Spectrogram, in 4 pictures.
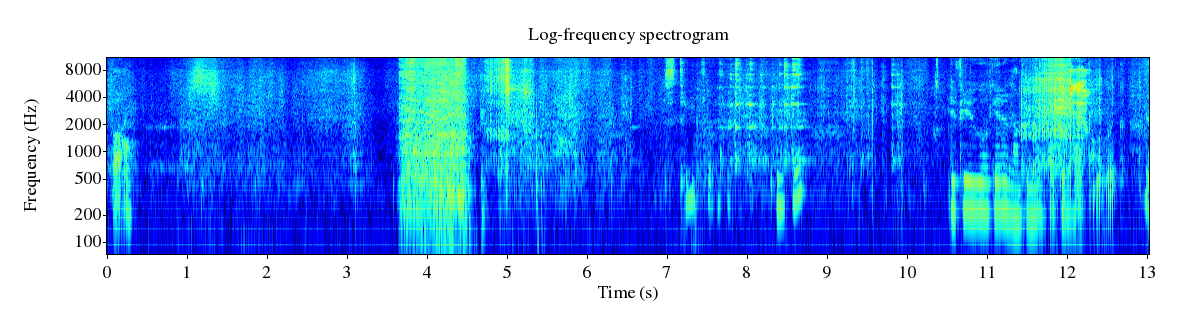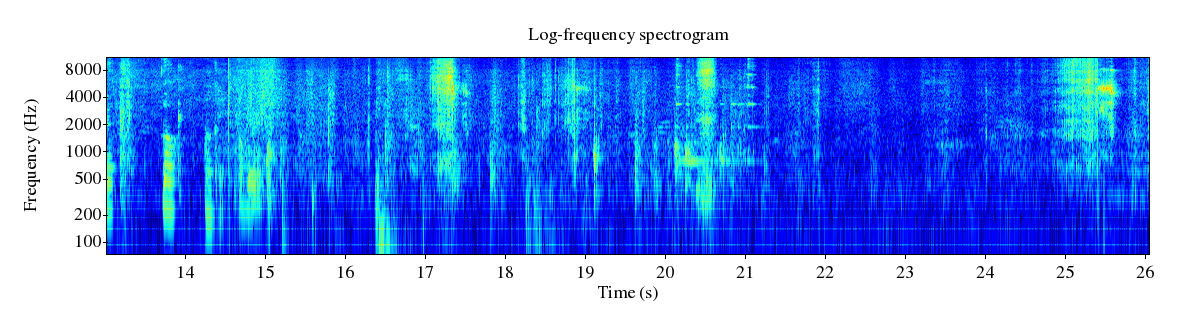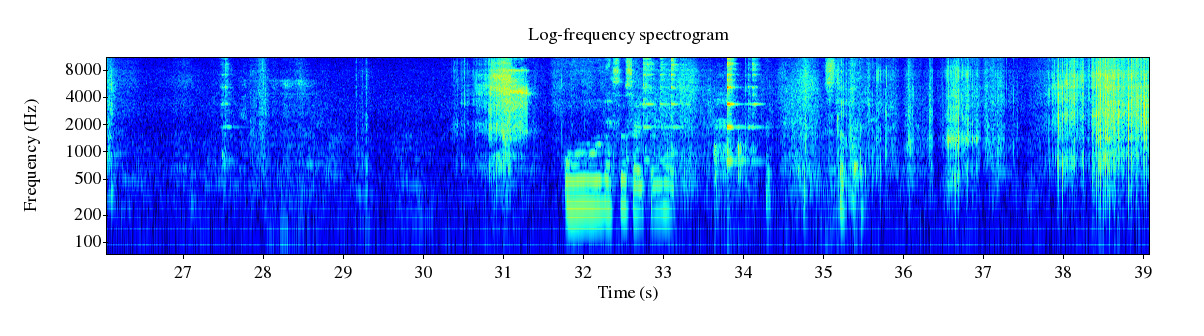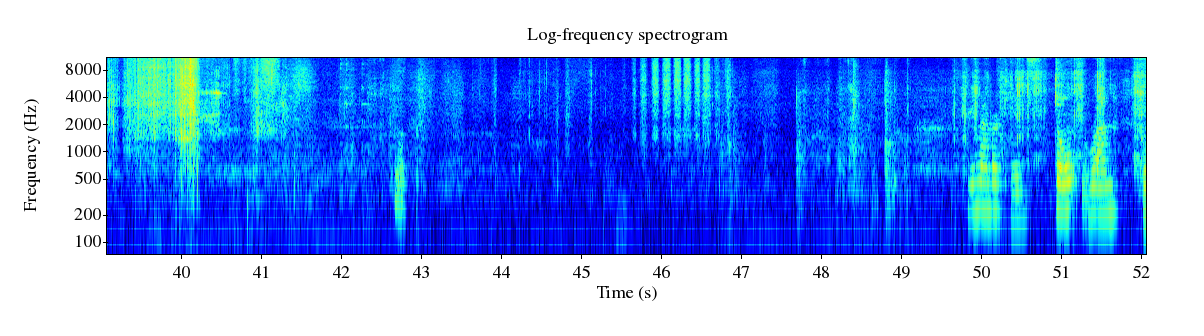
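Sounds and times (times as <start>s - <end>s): knife sawing through foam sponge: 3.6s - 4.8s
knife scraping while cutting: 3.6s - 5.4s, 11.4s - 12.5s, 17.0s - 17.6s, 24.7s - 26.1s, 30.5s - 31.4s, 34.6s - 41.5s, 49.6s - 52.0s.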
